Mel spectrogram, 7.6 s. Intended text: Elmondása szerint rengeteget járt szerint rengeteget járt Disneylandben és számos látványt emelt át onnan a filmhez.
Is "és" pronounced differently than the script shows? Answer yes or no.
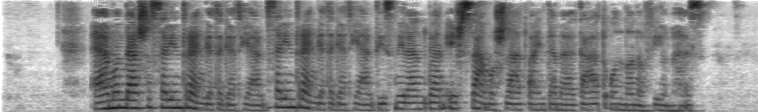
no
